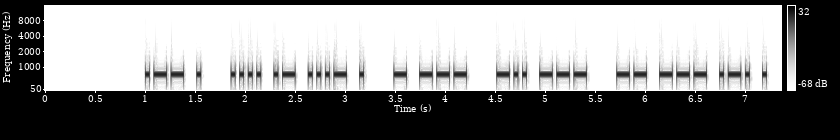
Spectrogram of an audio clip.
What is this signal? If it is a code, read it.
Morse code, heard as a keyed tone, about 28 wpm, 700 Hz. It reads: WE HAVE TO DO MORE
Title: Sentences from Top 1000 Words - Review Part 3 - 28wpm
